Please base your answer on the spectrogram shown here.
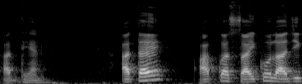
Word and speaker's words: साइकोलॉजी: अंग्रेजी का समानार्थक शब्द फिजिकोलॉजी, या हम जिसे कहते हैं साइकोलॉजी कहते हैं। पी यहाँ पे साइलेंट होता है, आपने काफ़ी सारे जगह देखा होगा फिजिकोलॉजी लिखे होते, लेकिन ये साइकोलॉजी है।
